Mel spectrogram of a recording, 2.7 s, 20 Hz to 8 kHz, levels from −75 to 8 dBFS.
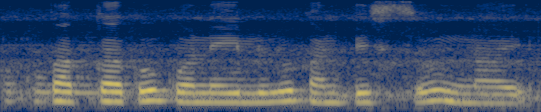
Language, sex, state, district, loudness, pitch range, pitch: Telugu, female, Telangana, Mahabubabad, -16 LUFS, 200-225 Hz, 210 Hz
